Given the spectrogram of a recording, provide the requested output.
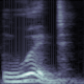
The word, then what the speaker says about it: would: Para esse wood, wood é o chique. Esse L não tem som, o U é de good.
